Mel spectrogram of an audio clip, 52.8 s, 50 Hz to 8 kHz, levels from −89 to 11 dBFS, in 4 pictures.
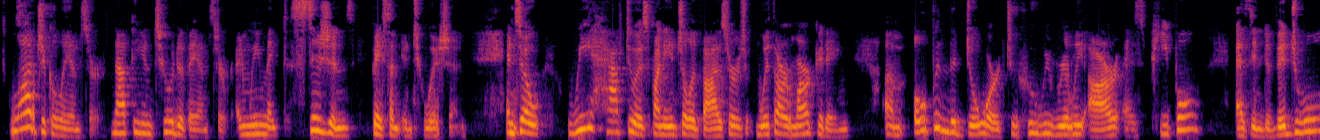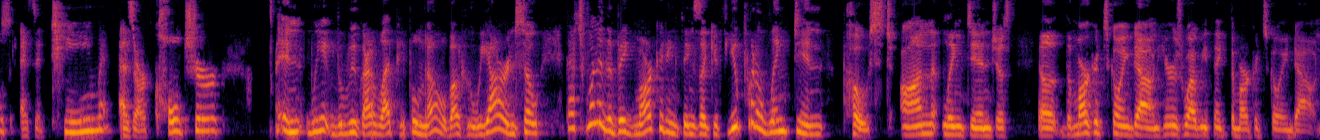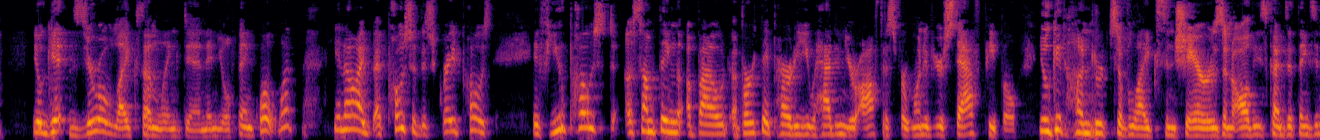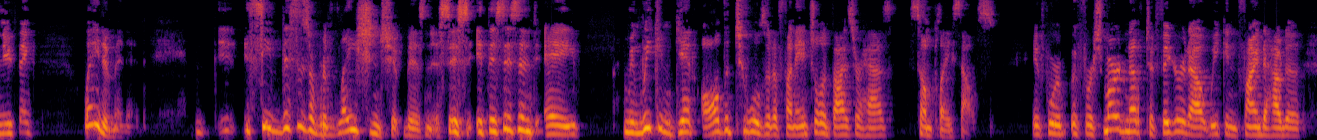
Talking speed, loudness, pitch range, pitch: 210 wpm, -19 LUFS, 175-245 Hz, 205 Hz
